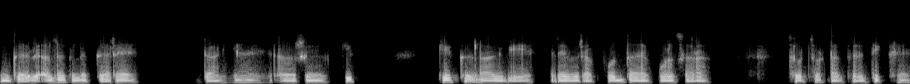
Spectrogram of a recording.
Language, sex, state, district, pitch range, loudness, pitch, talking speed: Rajasthani, male, Rajasthan, Churu, 90-100 Hz, -18 LUFS, 95 Hz, 140 wpm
